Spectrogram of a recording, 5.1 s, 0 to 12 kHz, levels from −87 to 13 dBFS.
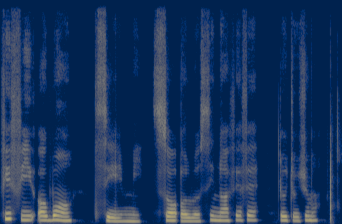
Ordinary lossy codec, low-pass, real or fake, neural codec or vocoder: none; none; fake; codec, 24 kHz, 1.2 kbps, DualCodec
